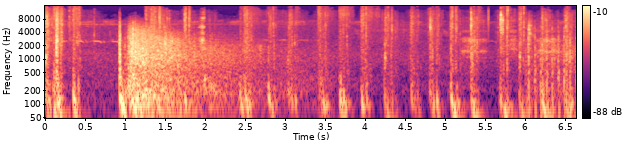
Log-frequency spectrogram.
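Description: Footsteps crunch quickly over snow and rock.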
